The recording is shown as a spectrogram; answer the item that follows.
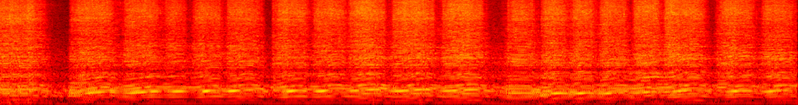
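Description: Ford Mustang doing a burnout: the engine is held at high revs that rise and fall again and again as the rear tyres spin against the pavement.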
